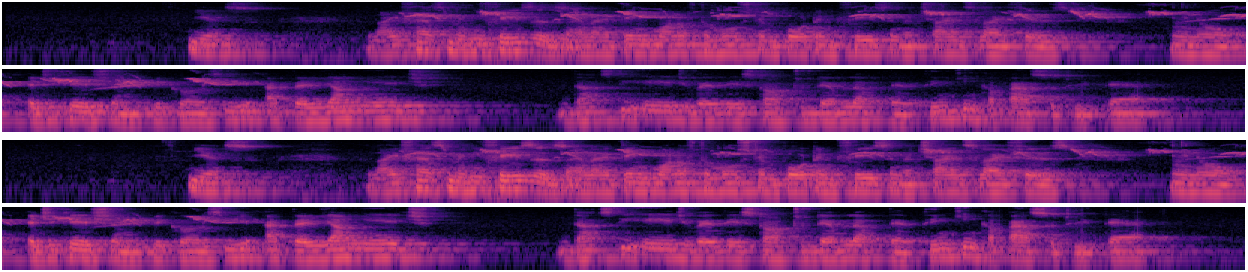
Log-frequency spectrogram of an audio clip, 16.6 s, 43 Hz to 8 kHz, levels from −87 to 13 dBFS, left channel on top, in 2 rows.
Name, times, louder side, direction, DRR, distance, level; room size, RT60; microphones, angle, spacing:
voice 1, 1.2-2.2 2.4-7.3 7.8-11.2 12.0-16.1, right 2 dB, 75° right, 1.3 m, -32 dB
sound 1, 2.5-5.3 5.6-10.1, left 3 dB, 15° left, 0.6 m, -38 dB
30.0 x 15.5 x 5.7 m
head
